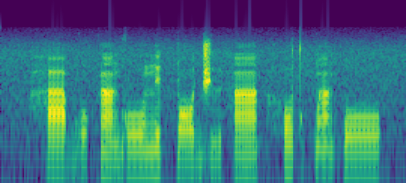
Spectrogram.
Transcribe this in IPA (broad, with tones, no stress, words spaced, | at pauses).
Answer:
haː˨bo˨ kã˦˨ɡoː˦ne˦ k͡pɔ˧d͡ʒɨ˧ hã˦ | hoː˦tɡ͡bã˨k͡poː˦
